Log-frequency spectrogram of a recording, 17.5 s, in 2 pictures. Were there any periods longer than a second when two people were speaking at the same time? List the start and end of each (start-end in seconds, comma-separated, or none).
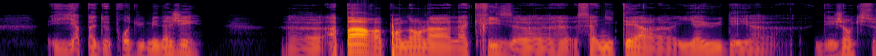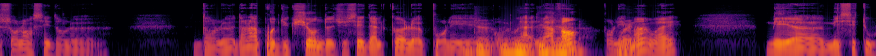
13.4-15.1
